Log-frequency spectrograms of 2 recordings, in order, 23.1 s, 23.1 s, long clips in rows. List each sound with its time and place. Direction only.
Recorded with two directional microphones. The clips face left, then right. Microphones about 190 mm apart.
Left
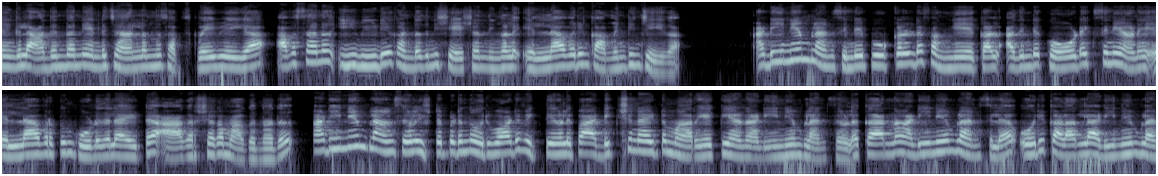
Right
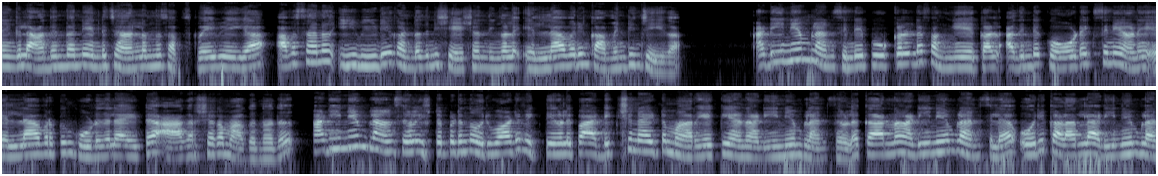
0.0 s a woman's voice: 5° right (ahead or behind)
7.5 s a woman's voice: 10° left (ahead or behind)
